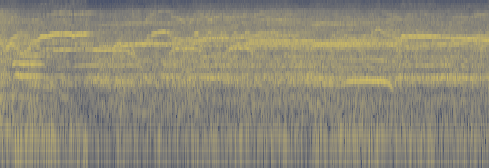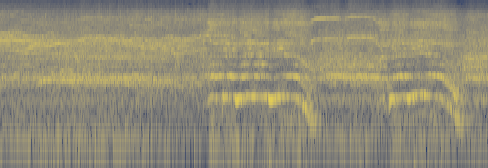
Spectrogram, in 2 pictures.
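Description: A rock band plays loudly live.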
